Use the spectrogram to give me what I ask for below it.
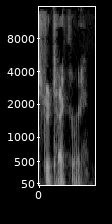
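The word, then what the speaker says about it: Stratechery: same situation I believe the original logo had a had a bar over the E to try to tell you what a long e say Strater right that's correct but that didn't work and the public has spoken and now the creator of that site says Strater truth sorry Ben Thompson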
